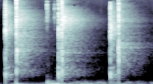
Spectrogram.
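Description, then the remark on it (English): Three sharp hand claps, evenly spaced roughly half a second apart, each a crisp bright smack with a slight doubled edge, with no talking around them. “So why don't we give him three claps?”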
